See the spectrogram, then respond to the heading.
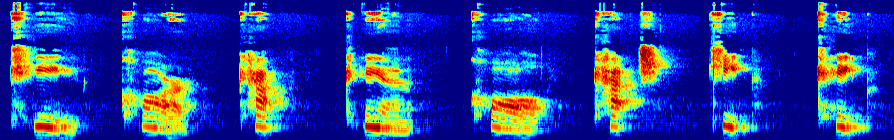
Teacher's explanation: our voice is off so you should not feel vibration in your throat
